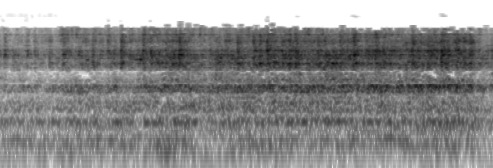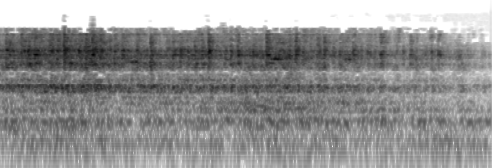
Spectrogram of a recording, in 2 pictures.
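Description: A steady, loud mechanical rumble with a bright, hissing high-end roar and faint metallic squeal, like an underground train grinding around a curve in a tunnel; no one speaks.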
